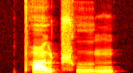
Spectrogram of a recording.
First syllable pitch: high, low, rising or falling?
high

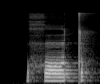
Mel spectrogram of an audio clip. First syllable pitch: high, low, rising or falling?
low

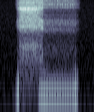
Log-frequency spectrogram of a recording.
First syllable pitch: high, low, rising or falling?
low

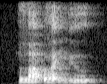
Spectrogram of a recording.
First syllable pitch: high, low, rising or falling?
low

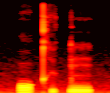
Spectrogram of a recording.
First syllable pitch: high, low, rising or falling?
falling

